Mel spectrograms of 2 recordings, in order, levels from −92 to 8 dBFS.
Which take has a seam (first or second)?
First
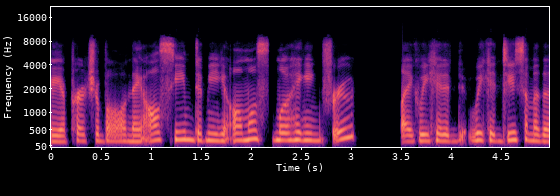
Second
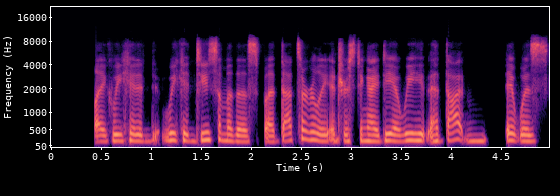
first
